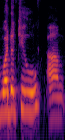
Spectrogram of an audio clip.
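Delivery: ordinary talk, nothing marked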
